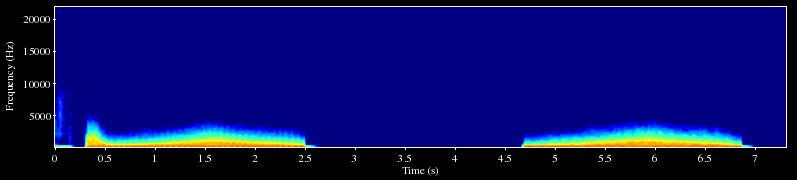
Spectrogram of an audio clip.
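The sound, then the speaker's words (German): Two sustained synthesizer bass notes, an IDN bass from Omnisphere, with a Filter Mini filter sweeping up and back down to make it warmer, each about two seconds long and separated by a pause. The tone is loud, warm and rounded, with no voices over it. “Ich wollte es aber ein bisschen wärmer haben und deswegen kommt das Filter drauf.”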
